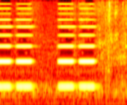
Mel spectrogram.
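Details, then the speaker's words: Pairs of short electronic beeps repeating: a child's overnight home oximetry monitor alarm, sounding for poor signal quality or a disconnected sensor. "if there is an issue with signal quality an error message will be displayed on the front of the monitor and the monitor will alarm to alert you of this"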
